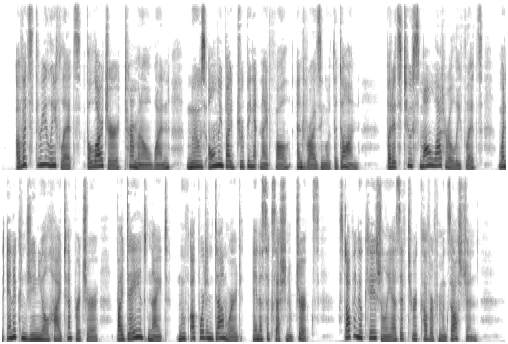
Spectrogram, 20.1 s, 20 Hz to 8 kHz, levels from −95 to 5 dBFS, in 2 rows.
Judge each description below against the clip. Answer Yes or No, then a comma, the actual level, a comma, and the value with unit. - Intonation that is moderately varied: No, wide, 6.3 semitones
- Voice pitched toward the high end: Yes, high, 210 Hz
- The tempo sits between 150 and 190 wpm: Yes, average, 160 wpm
